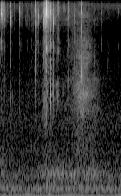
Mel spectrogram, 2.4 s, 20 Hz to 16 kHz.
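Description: Stainless steel link bracelet of a Seiko Spirit Smart SCEB009 chronograph clinking quietly as the watch is picked up and turned in the hand, with a few small clicks and one brighter jingle about a second in.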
